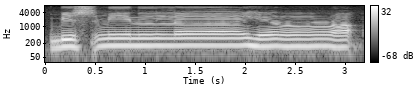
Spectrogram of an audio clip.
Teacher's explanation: Ro-nya dibaca tebal, tafkhim.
